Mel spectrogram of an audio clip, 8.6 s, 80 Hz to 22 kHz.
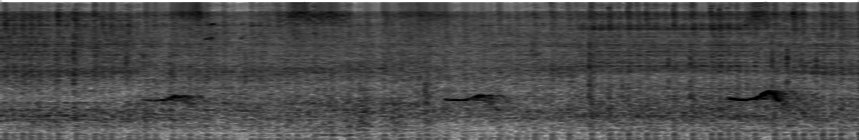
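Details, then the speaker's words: Honda Wave 100 idling after new C6HS spark plug and carburettor cleaning: light loose tok-tok knocking under the steady putter from worn three clutch damper rubbers. "ต๊อกๆๆๆๆๆบางท่านอาจจะได้ยินนะครับเสียงนี้คือเสียงลูกยางคัด3ก้อนมันดังแล้วนะครับ"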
